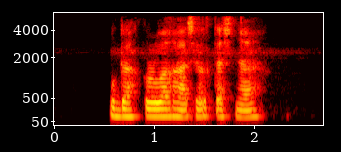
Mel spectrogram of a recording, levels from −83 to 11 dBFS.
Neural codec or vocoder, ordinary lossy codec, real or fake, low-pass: none; AAC, 48 kbps; real; 5.4 kHz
